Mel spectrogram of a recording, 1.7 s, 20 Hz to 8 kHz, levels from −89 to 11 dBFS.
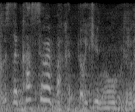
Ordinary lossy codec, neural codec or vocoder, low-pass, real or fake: none; codec, 16 kHz, 2 kbps, X-Codec, WavLM features, trained on Multilingual LibriSpeech; 7.2 kHz; fake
